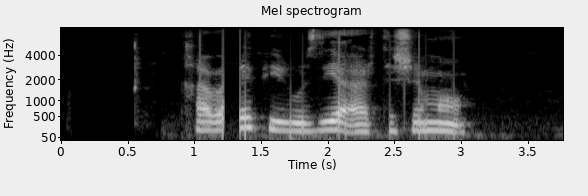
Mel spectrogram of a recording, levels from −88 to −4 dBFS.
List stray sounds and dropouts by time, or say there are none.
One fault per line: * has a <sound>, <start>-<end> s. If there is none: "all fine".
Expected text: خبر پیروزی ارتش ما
* has a dropout, 1.2-1.3 s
